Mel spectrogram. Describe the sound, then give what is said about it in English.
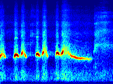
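Someone whistles a short tune: several quick rising chirps in a bouncy rhythm, then a long tone that slowly slides downward and fades into a brief breathy hiss. “If I could whistle, I'd do that, like,”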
